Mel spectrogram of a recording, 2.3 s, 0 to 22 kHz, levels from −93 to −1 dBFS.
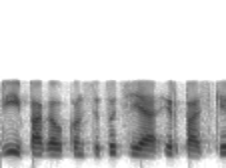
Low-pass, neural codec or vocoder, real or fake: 3.6 kHz; none; real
